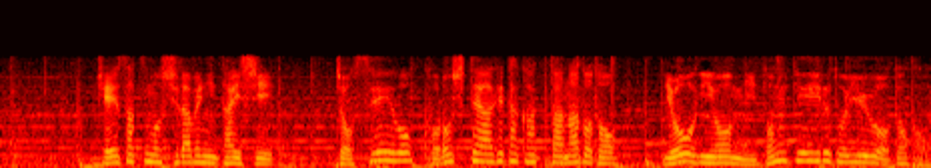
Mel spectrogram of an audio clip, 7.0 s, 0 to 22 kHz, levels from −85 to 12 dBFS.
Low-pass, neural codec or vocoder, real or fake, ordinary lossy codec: 5.4 kHz; codec, 16 kHz in and 24 kHz out, 1 kbps, XY-Tokenizer; fake; Opus, 64 kbps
